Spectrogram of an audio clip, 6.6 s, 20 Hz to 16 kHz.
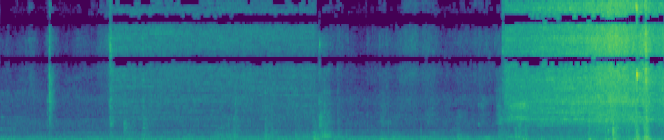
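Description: Inside a JR 651 series express train rolling slowly into a station: a steady low running rumble. About five seconds in, a louder rush of noise starts together with quick footsteps and knocks as someone hurries through the vestibule toward the door, the loudest knock near the end.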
